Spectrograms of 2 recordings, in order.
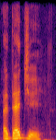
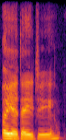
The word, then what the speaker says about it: Oyedeji: Oyedeji. Oyedeji. We'll take it. We'll take it. I've always said Adeji.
